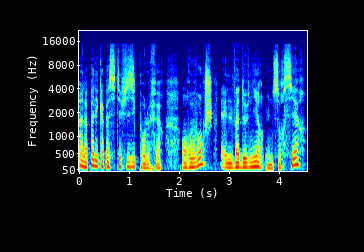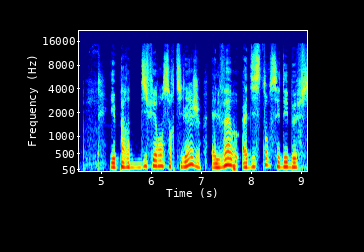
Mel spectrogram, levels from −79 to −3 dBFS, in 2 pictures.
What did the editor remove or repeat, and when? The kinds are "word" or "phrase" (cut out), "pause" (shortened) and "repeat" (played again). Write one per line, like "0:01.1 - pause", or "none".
0:02.7 - pause
0:07.1 - pause
0:07.8 - pause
